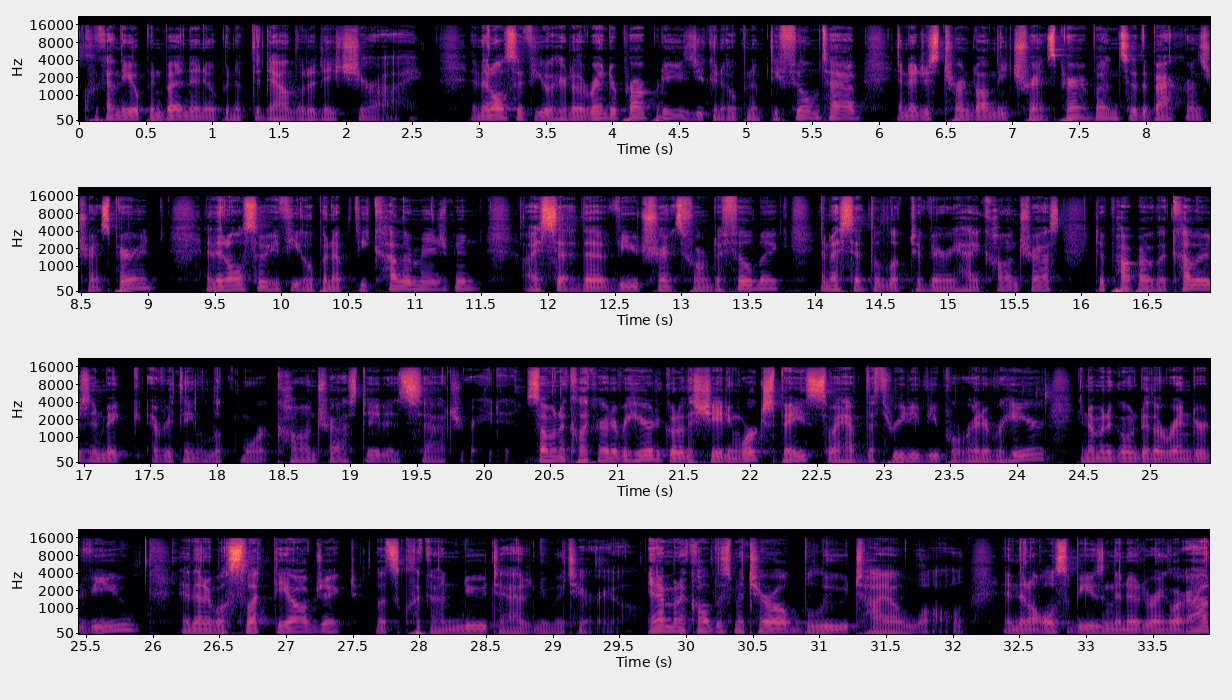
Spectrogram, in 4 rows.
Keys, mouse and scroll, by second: 1.8 shift+middle click, 3.2 click, 4.5 click, 5.3 click, 6.3 click, 6.8 click, 7.2 click, 7.6 click, 9.2 drag, 9.7 click, 12.4 click, 14.0 click, 16.9-18.0 drag, 19.1 click, 20.0 shift+middle click, 22.2 middle click, 23.0 KP_0, 24.0 z, 25.4 click, 25.9 shift+middle click, 28.1 click, 28.7 middle click, 29.7 ctrl+z, 29.8 click, 30.7 middle click, 31.7 drag, 32.0 click, 32.5 middle click, 32.8 a, 32.8 click, 33.2 click.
